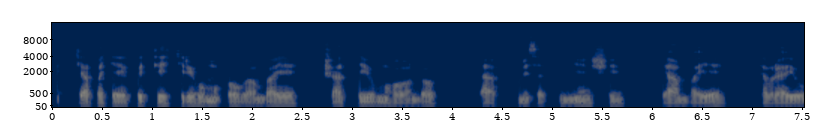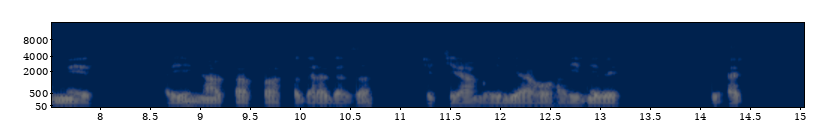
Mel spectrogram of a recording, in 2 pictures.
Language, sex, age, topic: Kinyarwanda, male, 36-49, finance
